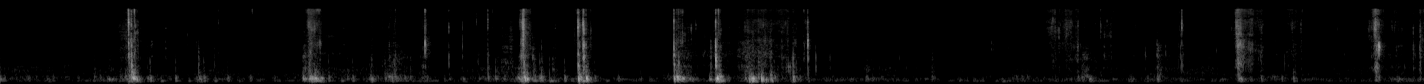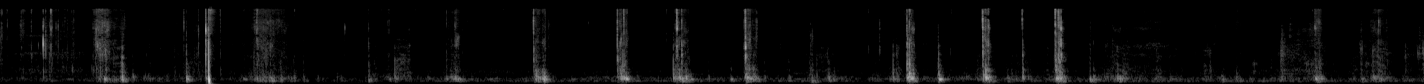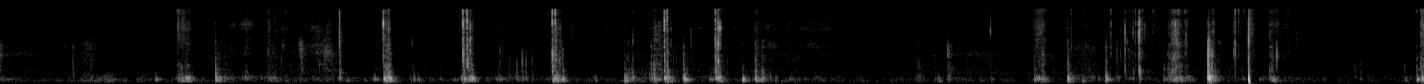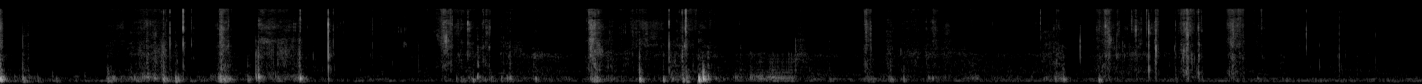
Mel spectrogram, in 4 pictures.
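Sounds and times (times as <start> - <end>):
slime popping and crackling: 39.2 - 41.4.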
